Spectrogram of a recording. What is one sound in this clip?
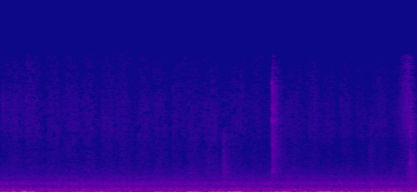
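A cloth rubs against a whiteboard, wiping it.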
